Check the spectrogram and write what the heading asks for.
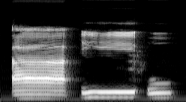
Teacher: Ini adalah Hamzah. Terletak di tenggorokan bagian bawah.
